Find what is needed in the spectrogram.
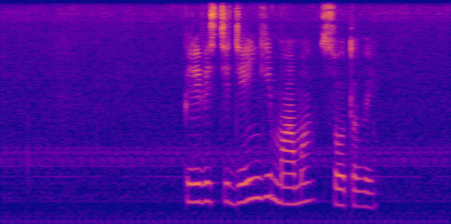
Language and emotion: Russian, neutral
